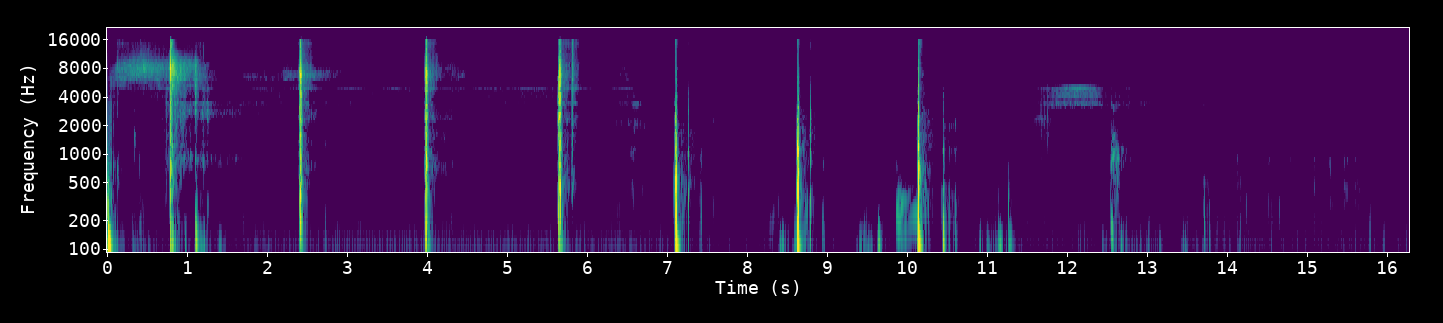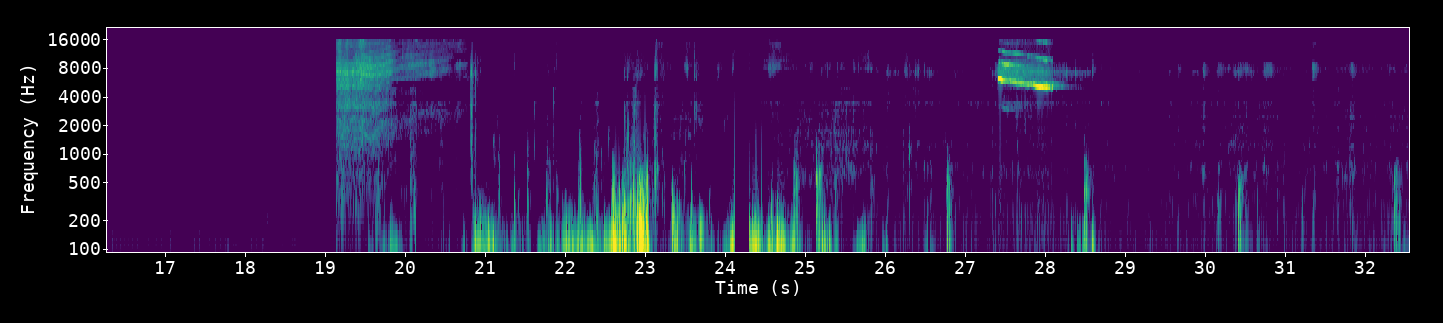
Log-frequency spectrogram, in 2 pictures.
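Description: Firework reports going off one at a time about every second and a half, growing fainter, over the first ten seconds. After a quiet spell comes a hiss, footsteps crunching on gravel, and near the end a brief falling whistle as a ground fountain firework starts spraying sparks.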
